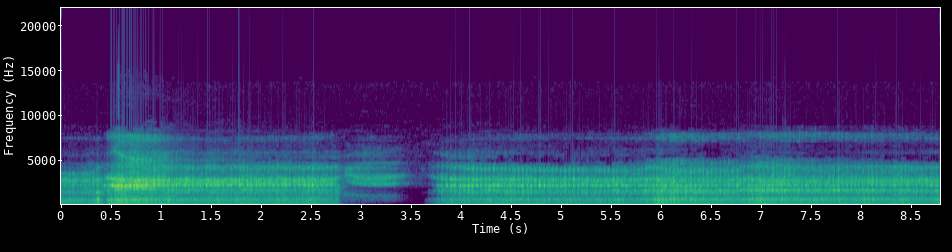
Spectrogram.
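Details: Ocelot giving a long, rough, throaty growl with a rasping buzz and layered harmonics, broken by a short silent gap near three seconds before the rumbling resumes and continues steadily to the end.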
